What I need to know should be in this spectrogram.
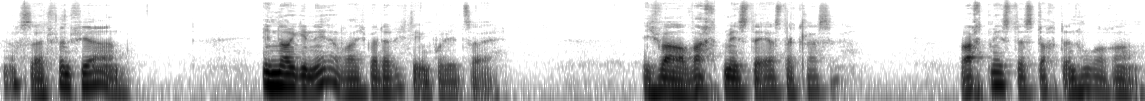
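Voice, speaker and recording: A middle-aged actor voices a calm, reflective traffic cop being questioned in a German radio crime drama. He speaks in a guarded, measured manner, his lowish voice creaky and slightly breathy.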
